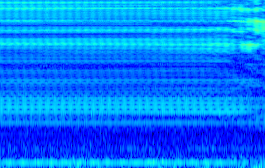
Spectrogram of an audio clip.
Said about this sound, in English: This buzzing means an artist is at work, a tattoo artist.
